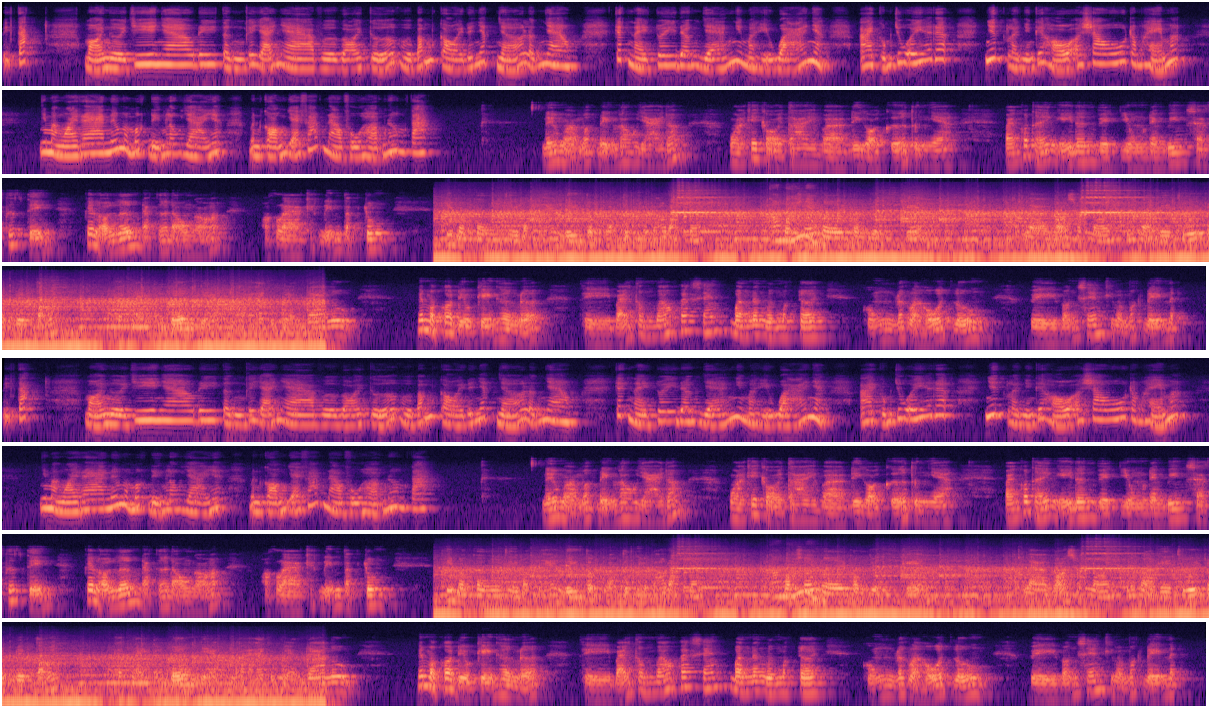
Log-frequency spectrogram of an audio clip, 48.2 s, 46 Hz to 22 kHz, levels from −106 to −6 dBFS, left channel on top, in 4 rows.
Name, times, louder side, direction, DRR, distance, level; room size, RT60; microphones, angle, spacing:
voice 1, 0.0-11.8 12.4-16.3 31.8-32.3, left 1 dB, 50° left, 1.0 m, -32 dB
voice 2, 17.5-28.2 28.5-31.2 32.0-33.8 34.2-39.9 40.4-47.9, right 1 dB, 20° right, 2.1 m, -33 dB
sound 1, 28.4-39.4, left 3 dB, 20° left, 0.7 m, -29 dB
16.0 x 6.1 x 4.8 m
head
